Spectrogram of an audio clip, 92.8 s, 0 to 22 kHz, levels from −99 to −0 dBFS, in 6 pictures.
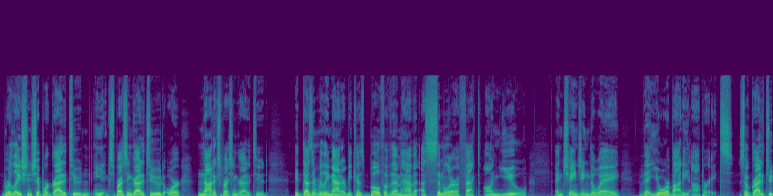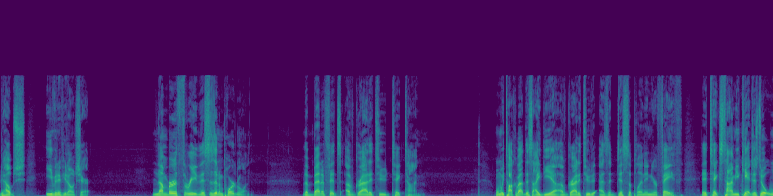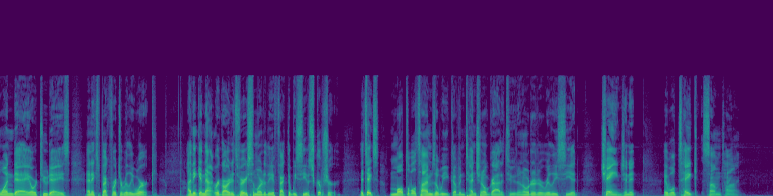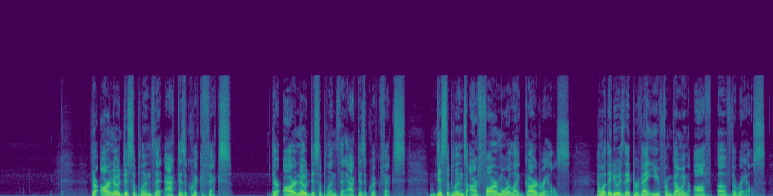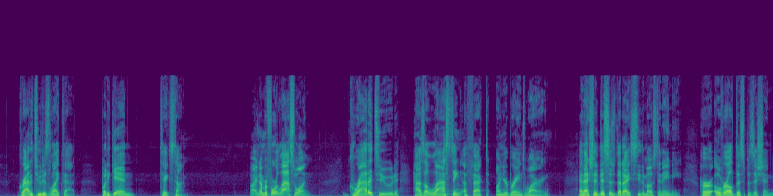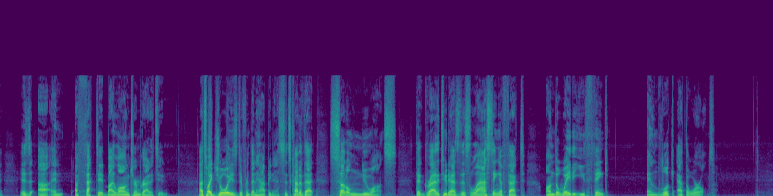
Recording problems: none

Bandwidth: 13.5 kHz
